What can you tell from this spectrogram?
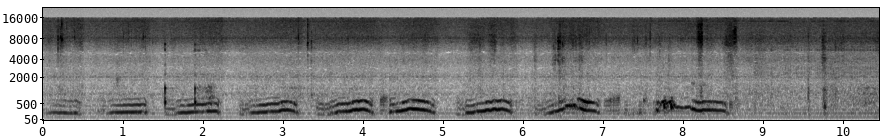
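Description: Domestic pigeon cooing: a run of about a dozen low coos, each rising and falling, that stops a couple of seconds before the end.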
